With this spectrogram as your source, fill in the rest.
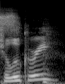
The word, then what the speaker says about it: Chilukuri: Usha Chimichurri Vance. Chilukuri?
